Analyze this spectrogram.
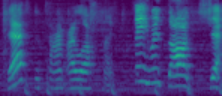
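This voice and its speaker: A woman performs in a put-on character voice. Clear music plays in the background. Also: moderate pace. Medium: read story. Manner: warm, reminiscing.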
